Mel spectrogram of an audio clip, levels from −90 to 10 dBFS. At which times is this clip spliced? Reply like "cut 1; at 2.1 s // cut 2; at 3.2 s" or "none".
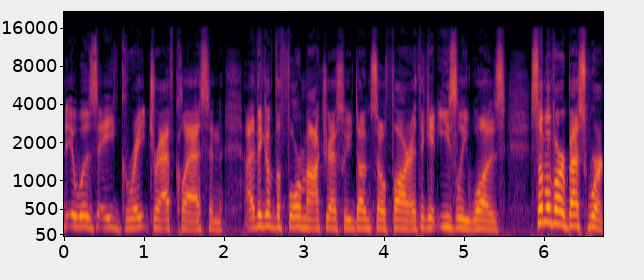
none

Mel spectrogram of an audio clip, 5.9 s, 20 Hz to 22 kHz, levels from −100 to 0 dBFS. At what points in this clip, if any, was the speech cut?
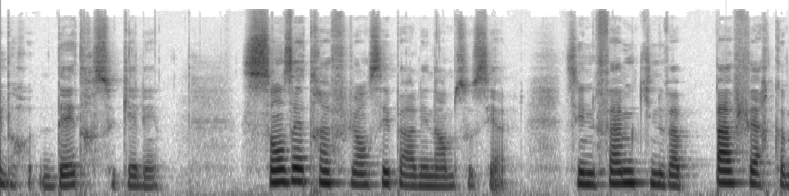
none

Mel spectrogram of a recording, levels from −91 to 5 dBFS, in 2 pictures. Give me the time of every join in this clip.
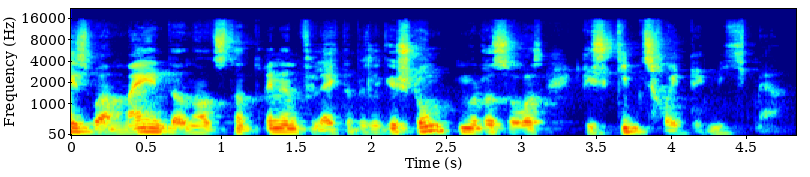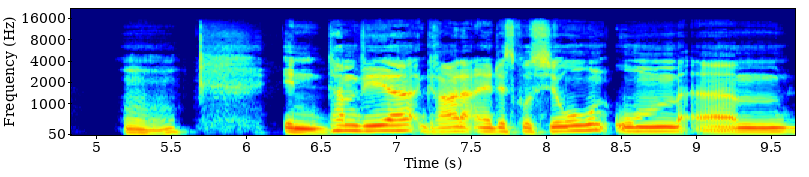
cut 1; at 6.6 s

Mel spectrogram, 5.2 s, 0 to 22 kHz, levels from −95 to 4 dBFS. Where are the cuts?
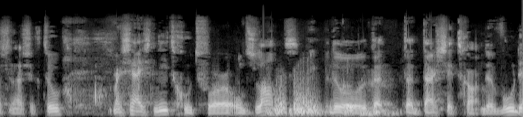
cut 1; at 4.0 s

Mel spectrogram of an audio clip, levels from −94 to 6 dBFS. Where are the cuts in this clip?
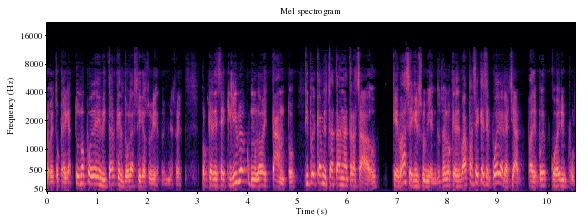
cut 1; at 5.1 s

